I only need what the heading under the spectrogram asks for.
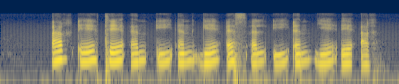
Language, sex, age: Norwegian, female, 28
